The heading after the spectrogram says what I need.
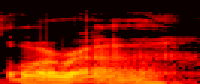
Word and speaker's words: Aura: It's definitely like ore, but aura. And aura is like aura. It's aura.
